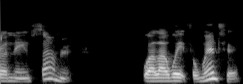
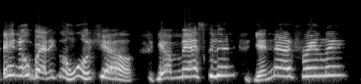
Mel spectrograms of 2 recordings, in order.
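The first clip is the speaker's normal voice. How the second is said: mock woman telling men nobody wants them, high; 12 semitones higher than usual. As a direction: pitch it up and draw out the insult. Voicing women insulting him.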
